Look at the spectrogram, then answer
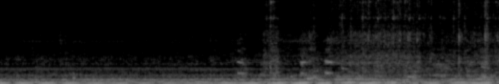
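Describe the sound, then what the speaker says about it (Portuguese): A sewing machine steadily stitches fabric for a baby car seat cover, its motor humming continuously with a rapid needle rhythm close by throughout, and no voices. "Vou costurando aqui, cheguei ali no meio vou ajeitando o tecido e costurando"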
